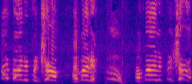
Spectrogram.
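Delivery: very high, very loud shrieking scream. Describing a video of a man being kicked, the speaker acts out his cries: imitating a man screaming. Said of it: "and he's screaming".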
